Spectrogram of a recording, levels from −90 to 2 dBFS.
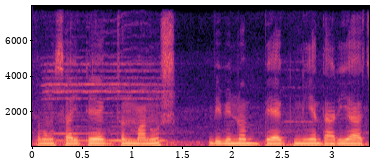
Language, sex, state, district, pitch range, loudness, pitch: Bengali, male, Tripura, Unakoti, 110-115 Hz, -16 LUFS, 115 Hz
